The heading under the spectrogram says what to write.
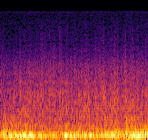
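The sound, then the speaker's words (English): Steady rain drums on a roof beneath a deep, continuous rumble of thunder, the whole wash of sound dense with no voices. “A bit of rain on roof getting mentioned.”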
